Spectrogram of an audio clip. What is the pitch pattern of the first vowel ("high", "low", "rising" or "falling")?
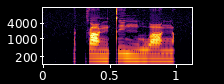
low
